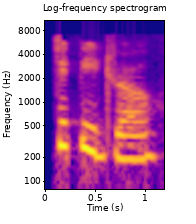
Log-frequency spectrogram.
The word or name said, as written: dippydro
